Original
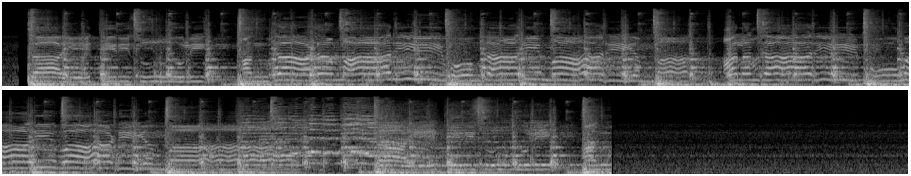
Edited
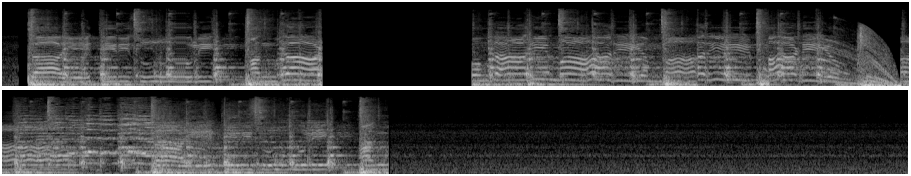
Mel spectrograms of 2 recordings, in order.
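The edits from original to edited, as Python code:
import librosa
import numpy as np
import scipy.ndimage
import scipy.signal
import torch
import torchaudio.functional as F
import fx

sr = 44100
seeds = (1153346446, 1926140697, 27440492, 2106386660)

y = fx.edit(x, sr, fx.stutter(start_s=1.74, slice_s=0.02, count=5),
    fx.silence(start_s=3.12, length_s=1.5),
    fx.cut(start_s=6.88, length_s=1.15),
    fx.cut(start_s=8.74, length_s=1.16),
    fx.tape_stop(start_s=10.42, length_s=0.8), tone=tone)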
